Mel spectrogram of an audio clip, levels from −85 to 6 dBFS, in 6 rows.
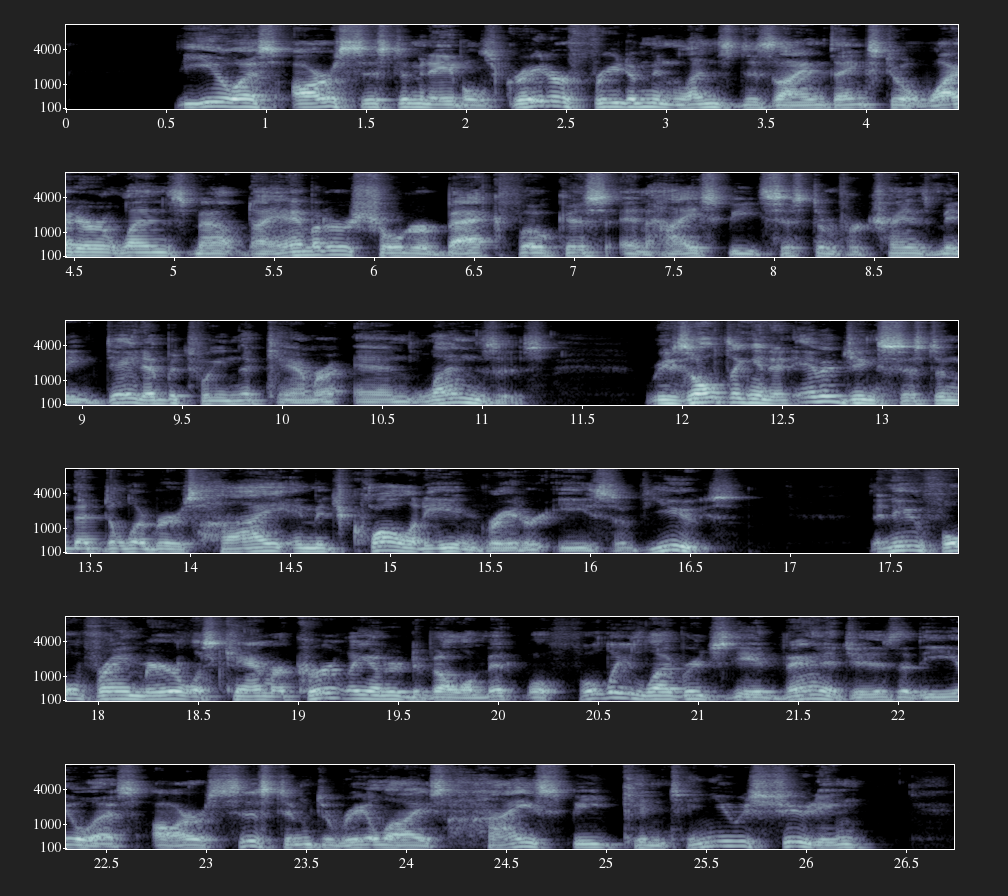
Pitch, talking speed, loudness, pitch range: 125 Hz, 150 wpm, -20 LUFS, 110-145 Hz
